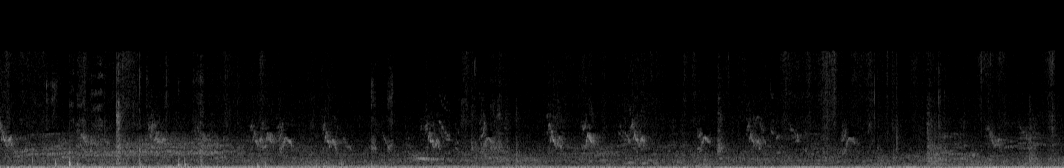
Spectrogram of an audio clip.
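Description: Small birds chirping in short, repeated high notes over a steady low hum.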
